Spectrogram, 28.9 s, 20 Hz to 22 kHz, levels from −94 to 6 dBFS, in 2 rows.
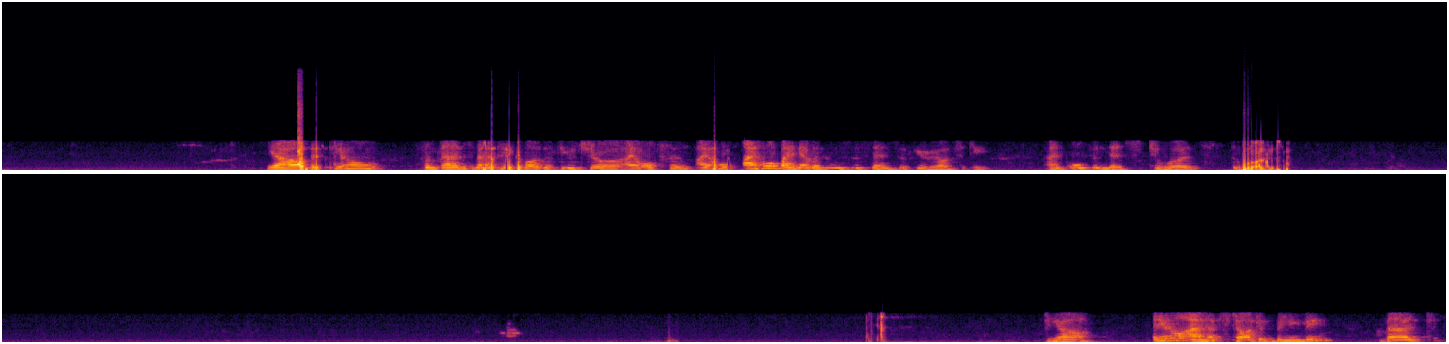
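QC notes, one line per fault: Throughout, GSM full-rate codec: the speech has a steady buzzy, gravelly roughness, heaviest on higher-pitched sounds, with nothing above 4 kHz, which fits 13 kbps full-rate coding. The codec models the vocal tract and excites it with sparse, regularly spaced pulses, discarding most of the fine excitation detail, so the grit is constant and uniform. Unlike bit errors, it never flares up or changes level.
2.96–3.43 s, 4.78–5.21 s, 7.09–7.35 s, 12.32–12.91 s, 21.12–21.19 s and 23.10–23.31 s, GSM bit errors: bursts of squawks, pops and gargling. The first ends just before "know sometimes", the second follows it, and the third falls between "often I" and "I hope I never". Corrupted filter, pitch or gain values warp the spectrum or spike the level frame by frame. These are brief, erratic bursts, unlike the codec's steady roughness.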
